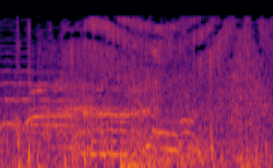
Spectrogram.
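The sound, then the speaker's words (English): A unicorn neighs in an audio drama, a loud, shrill, wavering whinny that stretches across the whole moment, with faint hoof clatter and voices mixed underneath. “Why are you pretending? You saw it. You saw the horn on its head. It was a unicorn.”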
